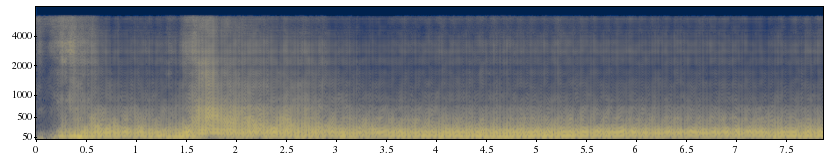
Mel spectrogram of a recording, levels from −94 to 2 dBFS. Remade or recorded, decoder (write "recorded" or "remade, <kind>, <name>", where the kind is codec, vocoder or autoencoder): remade, vocoder, Vocos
